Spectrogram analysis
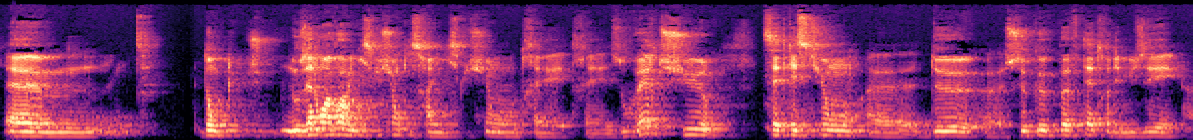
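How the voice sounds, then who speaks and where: A man moderating a round-table discussion in an auditorium, speaking haltingly with many fillers and restarts. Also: fairly low pitch. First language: not Arabic. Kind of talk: hesitant spoken introduction at a panel. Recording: echoey auditorium sound.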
